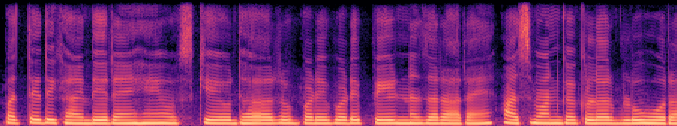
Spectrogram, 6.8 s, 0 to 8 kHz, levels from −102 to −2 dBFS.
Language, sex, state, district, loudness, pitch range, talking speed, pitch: Hindi, female, Bihar, Madhepura, -17 LUFS, 200-210 Hz, 185 wpm, 200 Hz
